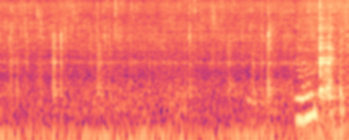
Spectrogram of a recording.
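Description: Onions sautéing in a pan with added spices, a steady soft sizzle broken by scattered scraping stirs and a brief louder rattle near the end, close and alone without talk.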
